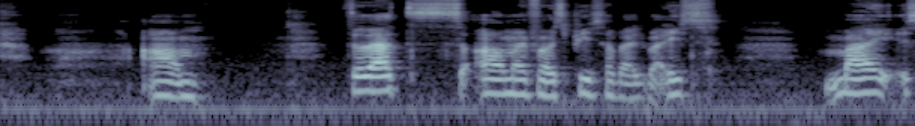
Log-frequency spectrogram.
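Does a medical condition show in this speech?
Yes: cerebral palsy, quadriplegic.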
